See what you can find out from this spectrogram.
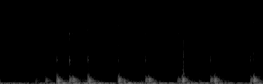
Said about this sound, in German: Aber ich konnte mich nicht ganz konzentrieren, weil ich von draußen auf der Straße komische Geräusche gehört habe. Es war wie so ein Klackern als würde jemand irgendwie so auf einer Tastatur tippen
